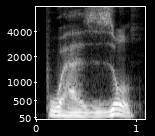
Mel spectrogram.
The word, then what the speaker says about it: poison: Le premier, comme j'ai expliqué, 2S, le son, c'est très, très fort, c'est vraiment un S très fort. Poisson. La technique, c'est de faire le son un petit peu plus long au début. Poisson. D'accord? Et après, hop, vous le mettez plus court. Poisson. Deuxième. Zzz, poison. On répète le A, poisson. Le B, poison. D'accord?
